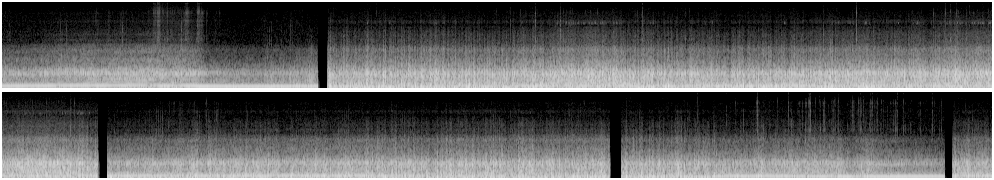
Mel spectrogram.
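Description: Lada Niva's four-cylinder engine pulling steadily as the car drives through snow, with a rush of tyre and snow noise; the engine pitch rises and falls in the first few seconds and shifts again near the end. The sound breaks off for an instant four times.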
